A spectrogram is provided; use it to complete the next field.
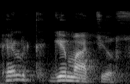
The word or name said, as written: Helkgematios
